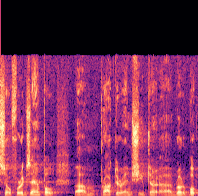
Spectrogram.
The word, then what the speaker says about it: Schiebinger: Proctor and his wife, I never can pronounce her last name. How do you say it? Schiebinger, Landa Schiebinger.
